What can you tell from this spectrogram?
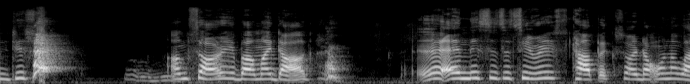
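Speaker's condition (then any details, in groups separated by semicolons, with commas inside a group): Cerebral palsy, severe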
